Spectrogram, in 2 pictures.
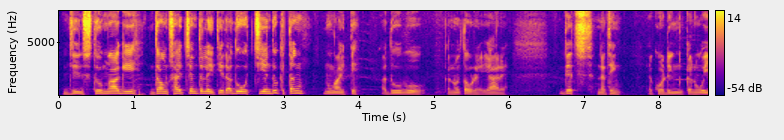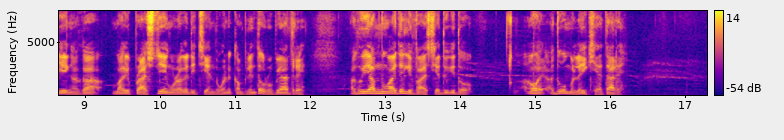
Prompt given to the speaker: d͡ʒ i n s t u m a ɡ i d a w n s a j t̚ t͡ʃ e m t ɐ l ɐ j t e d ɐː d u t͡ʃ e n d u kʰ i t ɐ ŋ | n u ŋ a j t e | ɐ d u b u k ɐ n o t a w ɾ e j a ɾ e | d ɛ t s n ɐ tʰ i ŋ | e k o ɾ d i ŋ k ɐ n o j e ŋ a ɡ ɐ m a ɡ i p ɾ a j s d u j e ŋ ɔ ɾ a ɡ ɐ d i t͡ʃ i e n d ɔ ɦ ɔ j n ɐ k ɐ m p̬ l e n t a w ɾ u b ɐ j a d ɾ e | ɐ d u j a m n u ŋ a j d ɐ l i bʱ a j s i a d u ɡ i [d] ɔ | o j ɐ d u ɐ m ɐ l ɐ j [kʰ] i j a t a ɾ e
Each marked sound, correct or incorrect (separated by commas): correct, correct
